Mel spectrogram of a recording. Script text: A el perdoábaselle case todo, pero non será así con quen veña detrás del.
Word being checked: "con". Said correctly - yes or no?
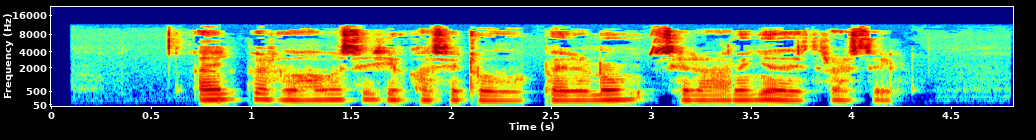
no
